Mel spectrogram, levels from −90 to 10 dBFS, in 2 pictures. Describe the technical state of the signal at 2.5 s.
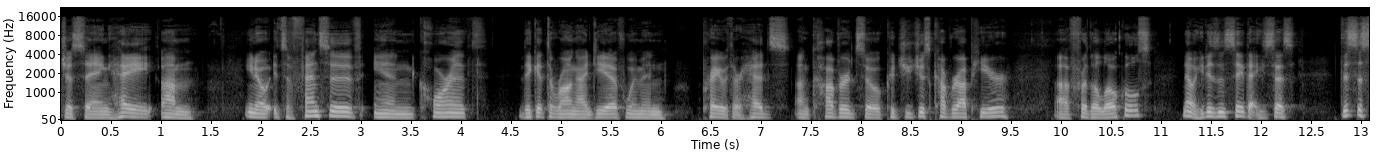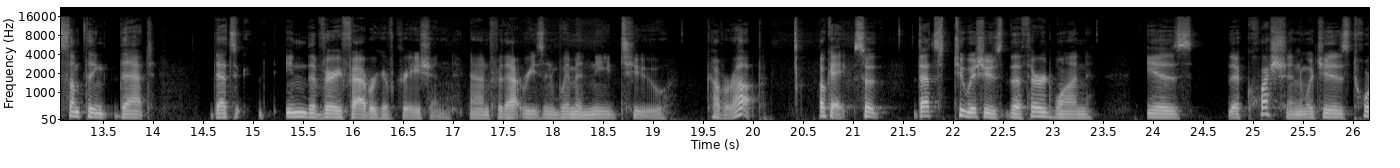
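The signal is intact at 2.5 s, with no audible fault at that point in the speech.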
